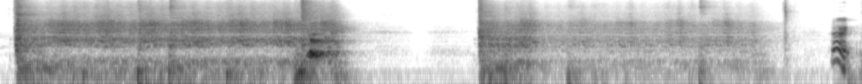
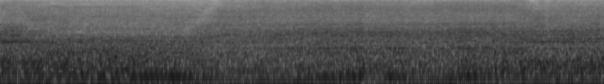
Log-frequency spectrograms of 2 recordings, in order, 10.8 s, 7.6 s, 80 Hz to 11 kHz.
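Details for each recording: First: 1956 Buick Century with a freshly rebuilt engine, started with gas poured in the carb, in park: rough catch with sharp pops through the carb and stalls; owner suspects the timing is off and is rechecking top dead center. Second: 1956 Buick Century, freshly professionally rebuilt V8 during break-in at raised fast idle; loud steady even rumble with no knocks or misses; temperature around 195°, running about 20 minutes without overheating, healthy.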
